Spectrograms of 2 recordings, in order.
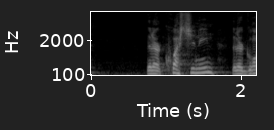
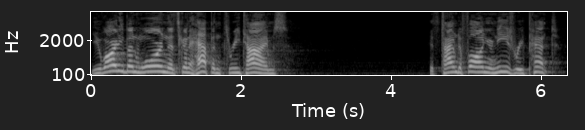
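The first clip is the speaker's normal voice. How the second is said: louder and higher, chiding Peter; mock scolding; 5 semitones higher, 9 dB louder than usual. Preacher scolding Peter for two denials, louder. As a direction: call Peter out like a buddy scolding. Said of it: "You think".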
